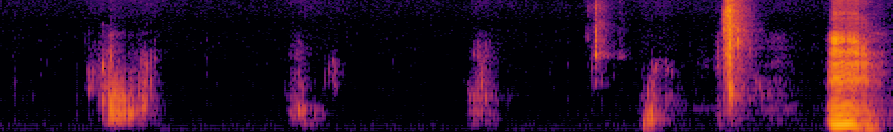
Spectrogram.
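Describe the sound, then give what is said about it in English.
Sipping from a drink, a series of short quiet slurps and mouth sounds with gaps between them, ending in a louder gulp or breathy swallow. No one speaks. “Let me take a sip.”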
